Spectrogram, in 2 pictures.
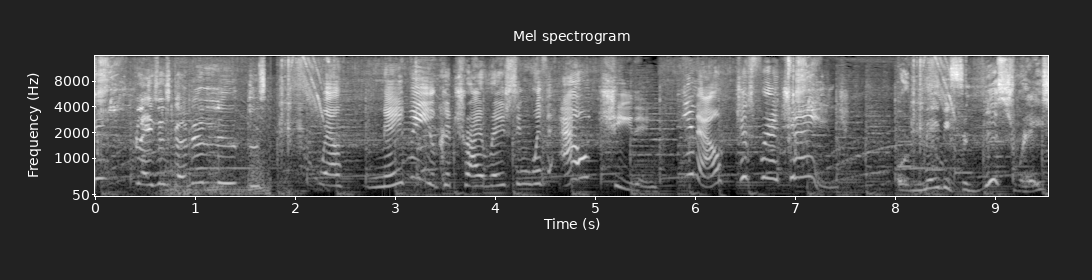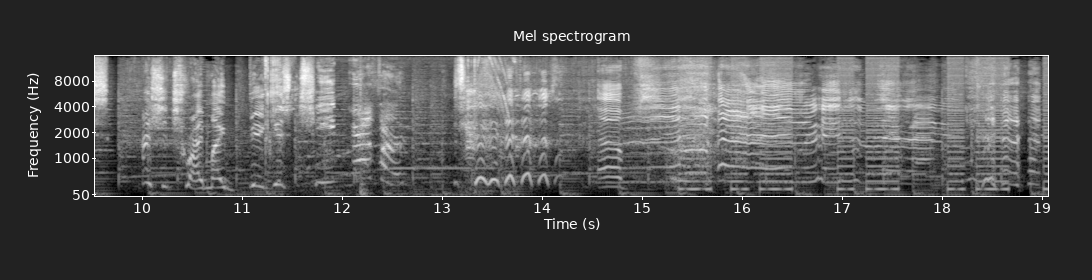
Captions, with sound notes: Blaze is going to lose! Well, maybe you could try racing without cheating, you know, just for a change. Or maybe for this race, I should try my biggest cheat ever! [giggling] [sobbing]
